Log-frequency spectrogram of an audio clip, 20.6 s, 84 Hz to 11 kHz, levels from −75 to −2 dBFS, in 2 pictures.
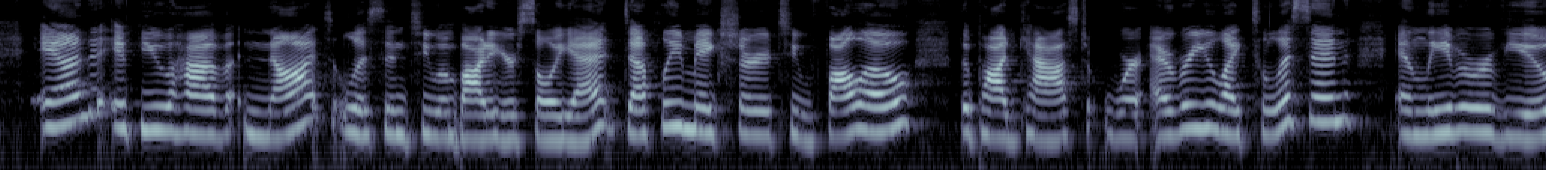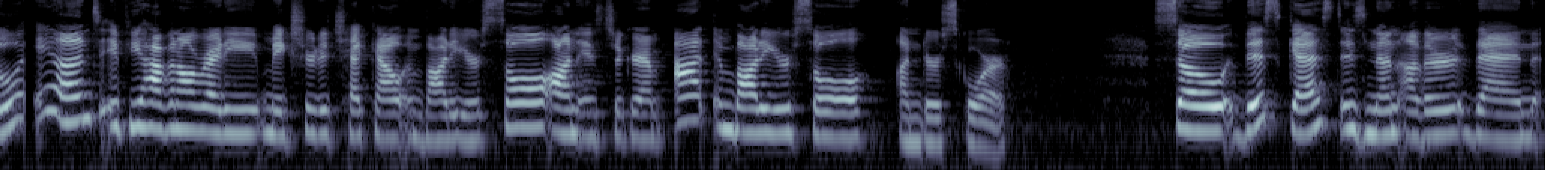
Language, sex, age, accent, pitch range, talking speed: English, female, 10-29, American, 210-270 Hz, 150 wpm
